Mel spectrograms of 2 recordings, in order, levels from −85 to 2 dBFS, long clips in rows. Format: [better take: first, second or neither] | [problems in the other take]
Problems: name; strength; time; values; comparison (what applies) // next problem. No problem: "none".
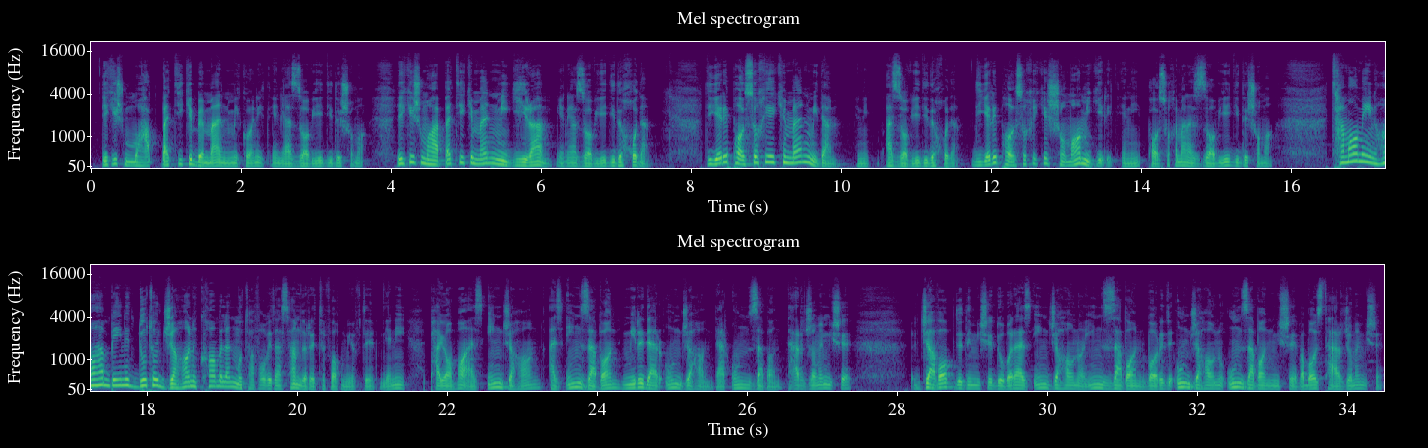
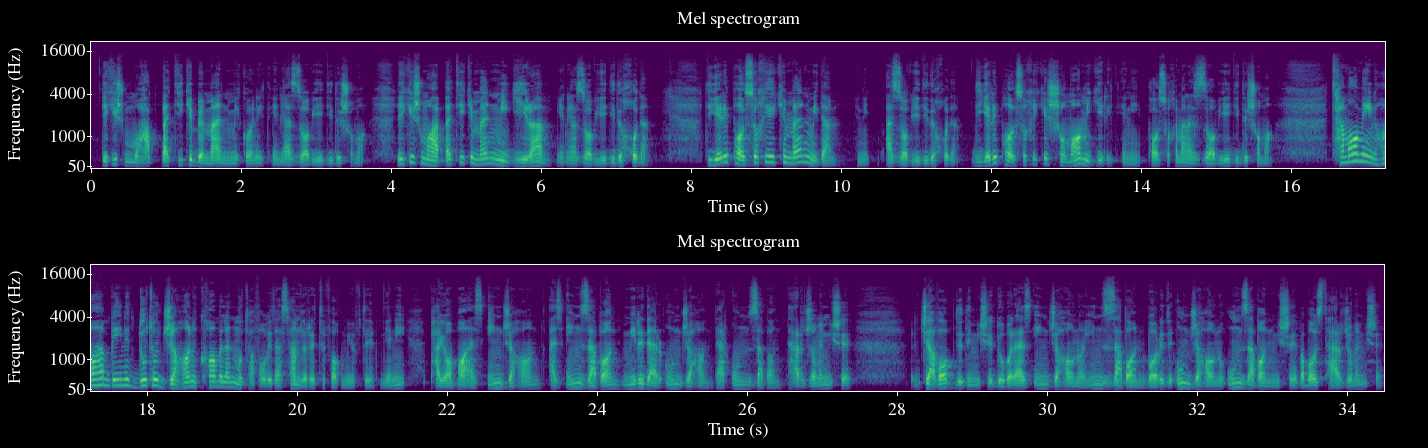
first | thin; somewhat; fading below 300 Hz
